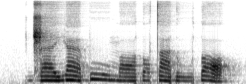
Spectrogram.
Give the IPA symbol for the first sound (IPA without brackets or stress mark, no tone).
ɖ͡ʐ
